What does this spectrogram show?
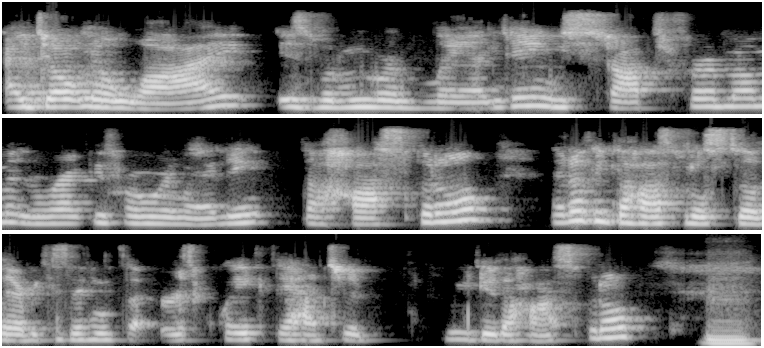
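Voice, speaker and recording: A plain, everyday voice from a woman, medium in pitch, fairly quick, with ordinary pitch variation. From Florida, US, Haitian family. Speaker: playwright. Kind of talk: interview conversation.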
